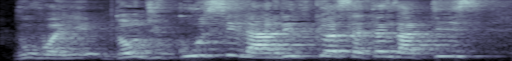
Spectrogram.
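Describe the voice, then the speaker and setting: A social media influencer sits indoors, chatting casually to viewers on a phone livestream in an echoey room. His voice is high and fairly bright, animated and at a normal pace. He comes across as earnest and repetitive, leaning on fillers such as "voilà" and "donc du coup".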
